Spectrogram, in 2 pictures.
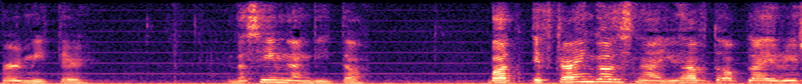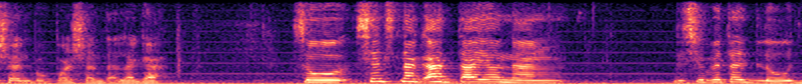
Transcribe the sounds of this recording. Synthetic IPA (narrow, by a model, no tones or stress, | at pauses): pɛɹmit̪ɛɹ | d̪ɐsejmlɐŋd̪iːt̪o̞ | bɐt̪̚ʔɪft̪ɹajaŋɡɛlsnɐjʊhavt̪ʊɐplajɹiʃɔnpɹɔpoɹʃɔnt̪ɐ̰lɐɡa | sosɪnsnɐɡʔad̪̚t̪aːjo̞nɐŋ | d̪ɪst̪ɹɪbjʊt̪ɛd̪lowd̪̚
